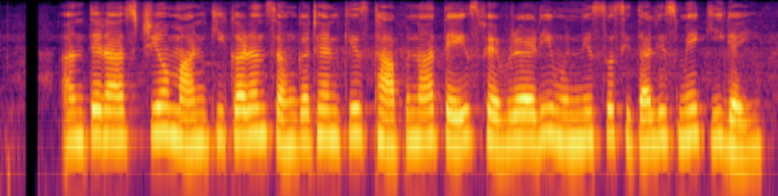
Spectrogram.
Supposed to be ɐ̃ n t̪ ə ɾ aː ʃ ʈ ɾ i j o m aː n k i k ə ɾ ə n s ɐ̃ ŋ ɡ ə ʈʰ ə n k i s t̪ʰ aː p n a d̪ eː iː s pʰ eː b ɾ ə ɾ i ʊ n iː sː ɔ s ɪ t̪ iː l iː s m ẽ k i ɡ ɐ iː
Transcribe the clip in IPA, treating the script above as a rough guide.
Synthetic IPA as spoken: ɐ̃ n t̪ ə ɾ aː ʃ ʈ ɾ i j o m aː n k i k ə ɾ ə n s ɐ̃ ŋ ɡ ə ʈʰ ə n k i s t̪ʰ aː p n a t̪ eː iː s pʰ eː b ɾ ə ɾ i ʊ nː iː sː ɔ s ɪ t̪ aː l iː s m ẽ k i ɡ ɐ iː

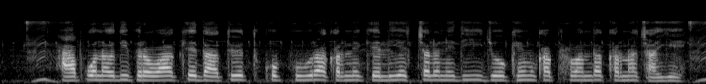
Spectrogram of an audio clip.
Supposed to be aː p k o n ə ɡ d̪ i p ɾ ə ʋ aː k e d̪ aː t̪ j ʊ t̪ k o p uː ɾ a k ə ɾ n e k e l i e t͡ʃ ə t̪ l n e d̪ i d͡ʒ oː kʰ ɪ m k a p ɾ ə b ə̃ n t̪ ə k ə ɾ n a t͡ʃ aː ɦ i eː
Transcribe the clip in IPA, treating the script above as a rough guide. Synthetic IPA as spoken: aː p k o n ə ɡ d̪ i p ɾ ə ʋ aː k e d̪ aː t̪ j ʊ t̪ k o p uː ɾ a k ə ɾ n e k e l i e t͡ʃ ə l n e d̪ i d͡ʒ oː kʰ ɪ m k a p ɾ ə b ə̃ n d̪ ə k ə ɾ n a t͡ʃ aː ɦ i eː

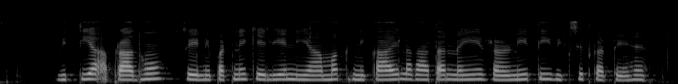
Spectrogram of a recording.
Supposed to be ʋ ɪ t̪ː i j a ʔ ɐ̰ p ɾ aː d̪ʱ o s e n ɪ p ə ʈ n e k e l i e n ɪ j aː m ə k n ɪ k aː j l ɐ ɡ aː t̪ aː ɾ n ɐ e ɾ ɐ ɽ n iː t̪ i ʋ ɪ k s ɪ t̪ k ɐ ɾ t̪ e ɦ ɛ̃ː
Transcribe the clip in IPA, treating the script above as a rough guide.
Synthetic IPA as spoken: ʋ ɪ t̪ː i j a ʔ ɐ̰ p ɾ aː d̪ʱ õ s e n ɪ p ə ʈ n e k e l i e n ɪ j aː m ə k n ɪ k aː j l ɐ ɡ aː t̪ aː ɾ n ɐ i ɾ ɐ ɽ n iː t̪ i ʋ ɪ k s ɪ t̪ k ɐ ɾ t̪ e ɦ ɛ̃ː

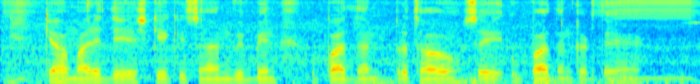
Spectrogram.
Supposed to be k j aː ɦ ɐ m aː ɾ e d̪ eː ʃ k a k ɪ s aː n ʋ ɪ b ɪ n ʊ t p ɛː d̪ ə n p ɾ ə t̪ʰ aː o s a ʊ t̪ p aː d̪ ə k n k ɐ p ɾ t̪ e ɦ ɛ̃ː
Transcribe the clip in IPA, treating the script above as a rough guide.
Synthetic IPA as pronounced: k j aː ɦ ɐ m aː ɾ e d̪ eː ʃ k e k ɪ s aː n ʋ ɪ b ɪ n ʊ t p aː d̪ ə n p ɾ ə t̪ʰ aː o s e ʊ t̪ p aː d̪ ə n k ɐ ɾ t̪ e ɦ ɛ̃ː

